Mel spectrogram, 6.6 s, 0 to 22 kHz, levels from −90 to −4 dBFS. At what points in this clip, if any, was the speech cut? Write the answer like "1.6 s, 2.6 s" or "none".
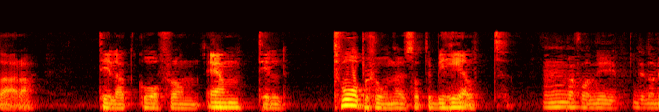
none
